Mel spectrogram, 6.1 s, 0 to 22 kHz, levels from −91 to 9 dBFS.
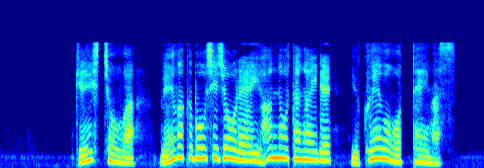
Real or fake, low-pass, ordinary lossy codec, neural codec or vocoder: fake; none; none; codec, 16 kHz, 4 kbps, FreqCodec, smaller model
